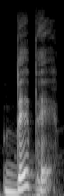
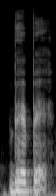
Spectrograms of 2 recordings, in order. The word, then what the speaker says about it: bebê: We say o bebê. O bebê. Bebê, B-E-B-E com acento. So it's B-E-B-E with an accent on the last E to the right acute accent.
